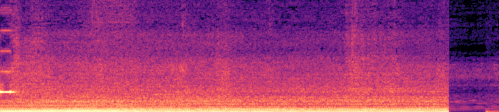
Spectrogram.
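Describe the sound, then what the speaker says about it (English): A microwave oven hums steadily close by for several seconds, melting chocolate in a bowl, then cuts off abruptly, leaving near silence. "Put into microwave"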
